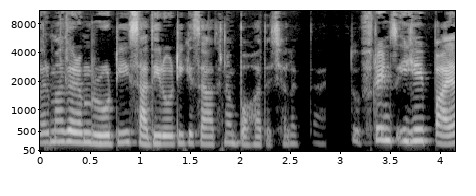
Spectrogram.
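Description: A woman speaks at a fairly slow pace. Her intonation stays fairly even against a quiet background. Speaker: home cooking vlogger. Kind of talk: casual vlog chat. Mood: warm, relaxed. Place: kitchen. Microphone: phone near.

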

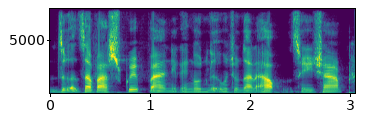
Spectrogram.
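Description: At a fairly quick pace, a man with medium pitch and lively intonation talks in an unremarkable speaking voice. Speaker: programming instructor. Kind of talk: tutorial. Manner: casual, with many fillers.

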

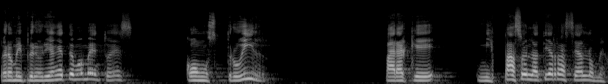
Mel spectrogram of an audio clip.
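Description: Over a quiet background, a man with a high pitch and ordinary pitch variation talks at a moderate pace, leaving long, frequent pauses. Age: 50s. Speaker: psychic and spiritual adviser; interview guest. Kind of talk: casual interview chat. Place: studio.

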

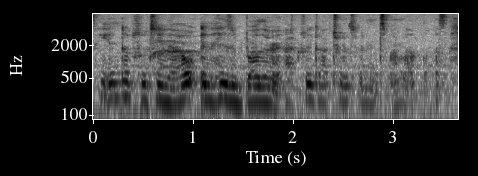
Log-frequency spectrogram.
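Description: A woman's very fast speech over noticeable background noise. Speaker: beauty vlogger. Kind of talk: casual vlog chat. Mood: chatty, playful. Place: home room. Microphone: webcam.

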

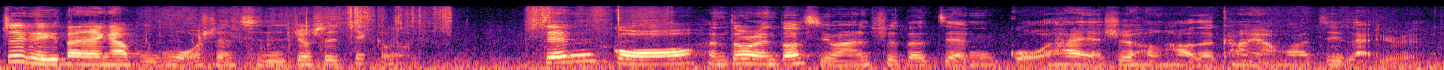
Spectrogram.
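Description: A woman's fairly high voice, fairly quick and cheerful in tone, with ordinary pitch variation and faint music in the background. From Taiwan, Tainan-born, lives in Taipei; Taiwan. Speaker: dietitian; nutritionist guest host. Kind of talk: livestream health talk, casual chat. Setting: studio livestream. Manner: cheerful, laughs often. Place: studio.

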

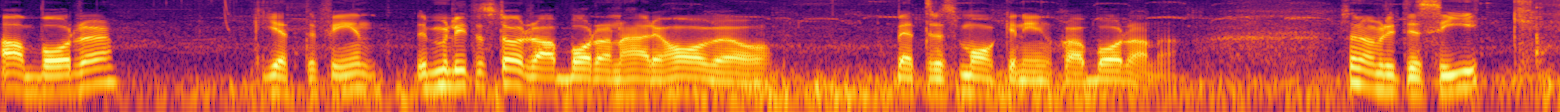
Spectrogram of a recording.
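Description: With lively intonation and a moderate pace, a man speaks in a dry sound with no echo over light background noise. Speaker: fisherman and fish restaurant owner. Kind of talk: TV interview. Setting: outdoors. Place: waterside. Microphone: headset.

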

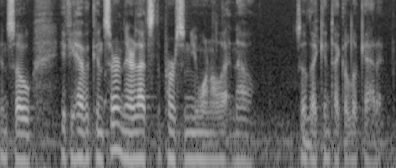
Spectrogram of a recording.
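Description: A man speaks fast with monotone, flat intonation. His voice sits at medium pitch with vocal fry.

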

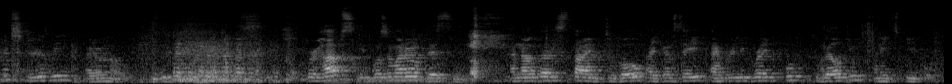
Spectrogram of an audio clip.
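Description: A fairly quick voice with a Spanish accent over noticeable background noise. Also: man. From Colombia. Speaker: master's graduate. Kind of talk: graduation ceremony speech. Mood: grateful, warm. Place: hall. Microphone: camera far.

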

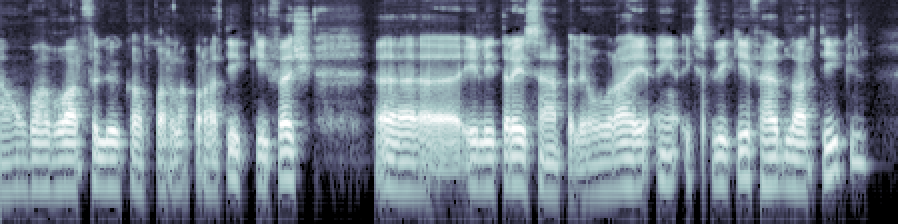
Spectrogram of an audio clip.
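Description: Vocal fry marks this man's fairly low voice, which shows ordinary pitch variation. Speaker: software developer, tutorial maker. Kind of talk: tutorial. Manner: halting.

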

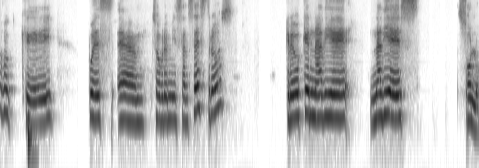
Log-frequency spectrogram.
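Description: Against a quiet background, a woman with a high, dark and mellow voice speaks at a very slow pace, with ordinary pitch variation and long, frequent pauses. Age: 50s. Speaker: spiritual guide and dancer; interview guest. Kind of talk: interview conversation; interview answer. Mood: warm, animated. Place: home room. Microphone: lapel.

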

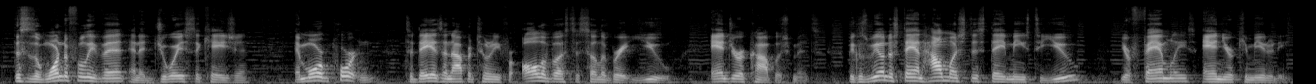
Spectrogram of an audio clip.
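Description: Faint music sits behind the voice. The man delivers his lines fairly quickly. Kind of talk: commencement speech. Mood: formal, warm, earnest.

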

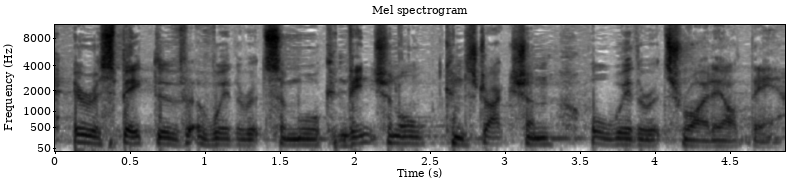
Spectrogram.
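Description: Light background noise sits under the recording. A man talks at a moderate pace. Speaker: event host introducing a guest. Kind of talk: welcome speech. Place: hall. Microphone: podium.

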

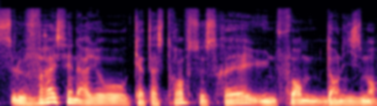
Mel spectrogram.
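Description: Here a man is speaking. His pace is very slow. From France, Nantes; France. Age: 50s. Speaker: cultural venue director; radio guest. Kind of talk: radio interview. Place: studio. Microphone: studio mic.

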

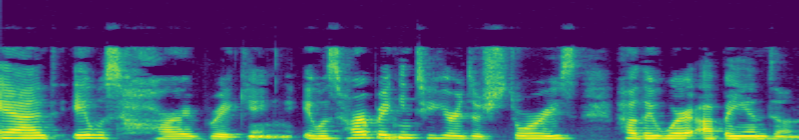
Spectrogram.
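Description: With a Spanish accent, a woman speaks at a medium pitch. Her intonation is lively and her pace moderate. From Colombia (Bogota). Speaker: nonprofit founder and CEO. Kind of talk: podcast interview.

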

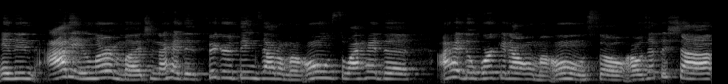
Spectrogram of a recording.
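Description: With hardly any pauses, a woman projects a raised, high-pitched voice with ordinary pitch variation, and audible room echo surrounds her. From Philadelphia, US. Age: 20s. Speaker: lash artist, beauty vlogger. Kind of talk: personal story vlog. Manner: casual, frequent 'um' fillers. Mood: earnest, reflective. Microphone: phone near.

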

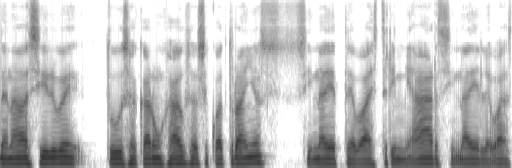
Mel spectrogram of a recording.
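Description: Over a quiet background, a man speaks in a monotone, flat delivery at a fairly low pitch, with a dark, mellow tone, a moderate pace and hardly any pauses. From Mexico, Valle de Chalco (State of Mexico); State of Mexico. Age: 20s. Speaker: reggaeton singer and songwriter; podcast guest. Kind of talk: casual chat. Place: studio. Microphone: studio mic.

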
